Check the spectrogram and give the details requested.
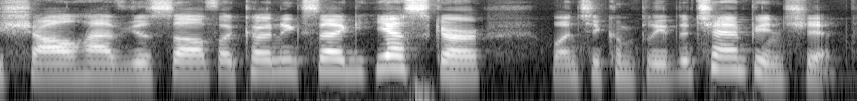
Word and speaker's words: Jesko: are unlocking the koenigsegg yes go i wanted to say jessica but apparently because like the swedish pronounce it as um with the y so it's yes go so that's how you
